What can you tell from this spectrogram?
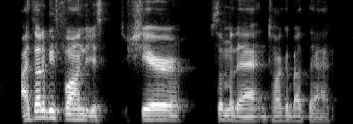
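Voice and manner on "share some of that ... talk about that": ordinary talk, nothing marked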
